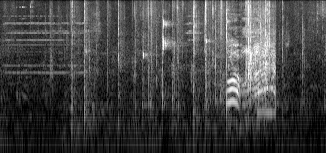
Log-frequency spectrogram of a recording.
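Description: A footbag being kicked back and forth over the net in a rally, heard as a run of sharp taps and thuds. About four and a half seconds in comes the loudest sound, a brief burst of high squeals gliding up and down, lasting about a second.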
